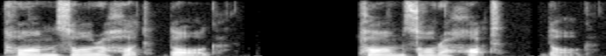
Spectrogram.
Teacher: This is the short open O, like hot dog. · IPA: /ɒ/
